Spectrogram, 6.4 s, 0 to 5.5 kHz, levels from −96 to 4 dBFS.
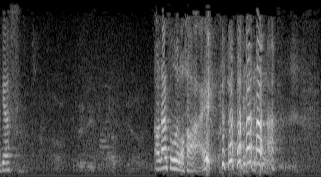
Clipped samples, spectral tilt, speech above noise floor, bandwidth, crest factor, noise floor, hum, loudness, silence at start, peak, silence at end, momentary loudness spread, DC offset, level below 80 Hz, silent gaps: under 0.1%; -5 dB/octave; 39 dB; 5.4 kHz; 20 dB; -57 dBFS; none; -18 LUFS; 0.05 s; -2 dBFS; 0.9 s; 15 LU; under 0.1%; -70 dBFS; none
